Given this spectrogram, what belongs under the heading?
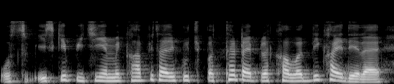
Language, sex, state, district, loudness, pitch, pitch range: Hindi, male, Uttar Pradesh, Saharanpur, -16 LUFS, 170 Hz, 160-190 Hz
